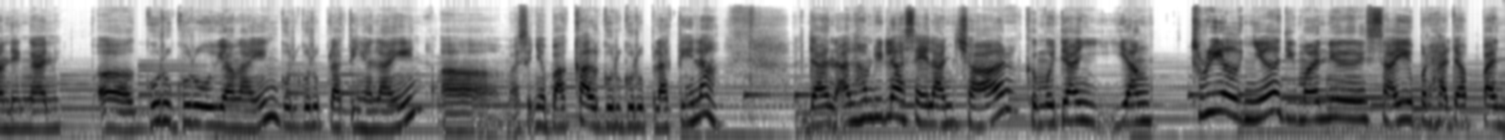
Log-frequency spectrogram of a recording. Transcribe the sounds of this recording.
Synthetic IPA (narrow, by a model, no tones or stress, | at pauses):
ŋdəŋãn | ʔəɡuɾuɡuɾujaŋlaɪnɡuɾuɡuɾupəlat̪ɪɦjaŋlaɪnə̰ma̰ʔsut̪ʔɲabakalɡuɾuɡuɾupəlat̪ɪhlah | danʔa̰lɦamdulilahsajalaɲt͡ʃarkəmũdianjaŋ | t̪ɾilɲə̃dimãnə̃sajəbərɦadapan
